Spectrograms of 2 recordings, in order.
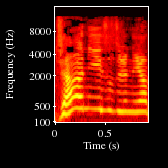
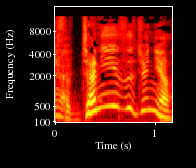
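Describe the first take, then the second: First: The first vowel of the name is long. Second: The first vowel of the name is short. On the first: The speaker calls it wrong. "なんかちょっと沖縄なまりみたいな" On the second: The speaker calls it right. "ジャニーズだよって言ってもらって"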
